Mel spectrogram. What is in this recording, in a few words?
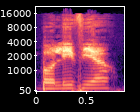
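bolivia, Hebrew; gcompris-data; geography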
